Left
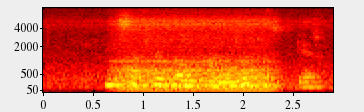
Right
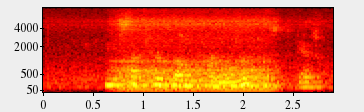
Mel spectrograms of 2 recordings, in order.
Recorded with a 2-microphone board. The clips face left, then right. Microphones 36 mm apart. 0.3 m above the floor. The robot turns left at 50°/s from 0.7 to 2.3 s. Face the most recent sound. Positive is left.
turn(degrees=-125)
